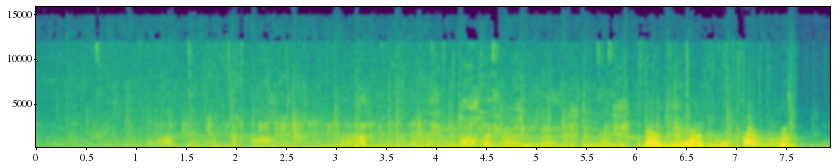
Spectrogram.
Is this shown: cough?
no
